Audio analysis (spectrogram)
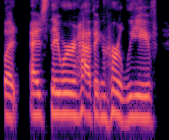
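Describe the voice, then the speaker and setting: A middle-aged woman, a teacher who co-hosts a podcast, tells a comic story in casual conversation at a moderate pace. She's animated, acting out the quotes with big jumps in pitch. The sound is dry and studio quality.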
